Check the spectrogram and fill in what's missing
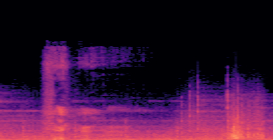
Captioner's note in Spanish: ríe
